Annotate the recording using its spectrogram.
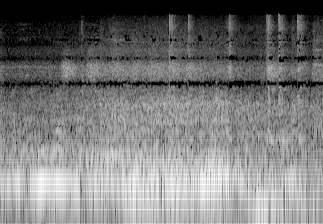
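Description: A motor vehicle's engine, a low hum that swells through the middle and drops away near the end, as of a vehicle passing by. A few short clicks sound over it.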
